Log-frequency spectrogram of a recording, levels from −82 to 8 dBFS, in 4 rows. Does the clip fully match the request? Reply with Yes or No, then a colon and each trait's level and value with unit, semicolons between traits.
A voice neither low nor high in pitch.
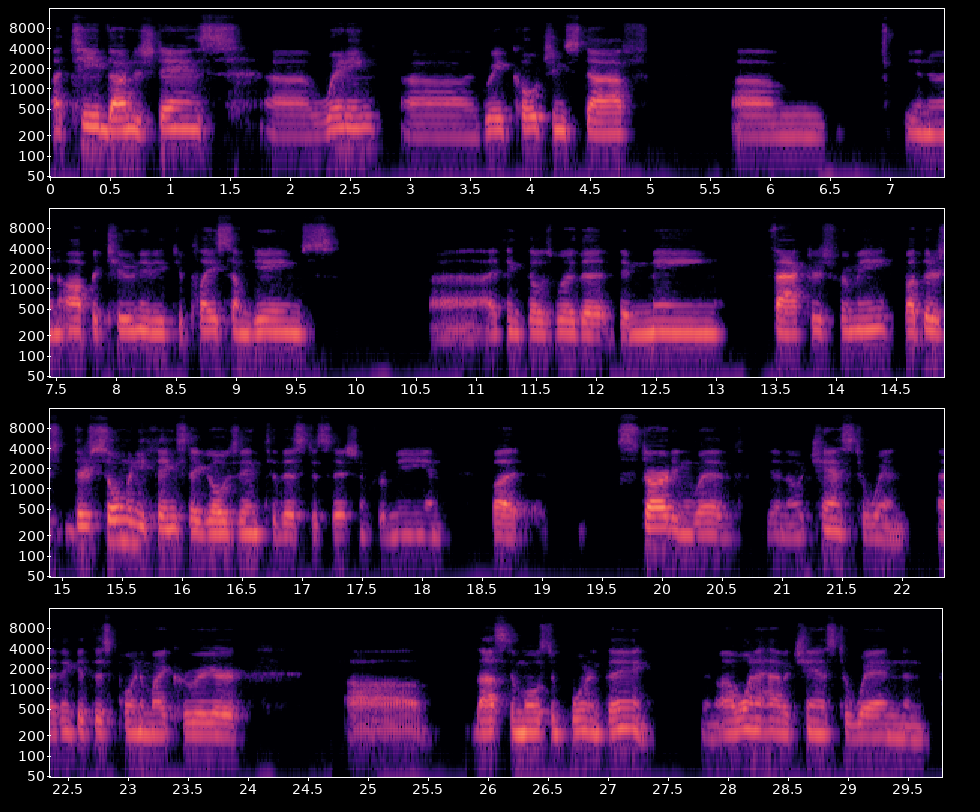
No: low, 115 Hz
